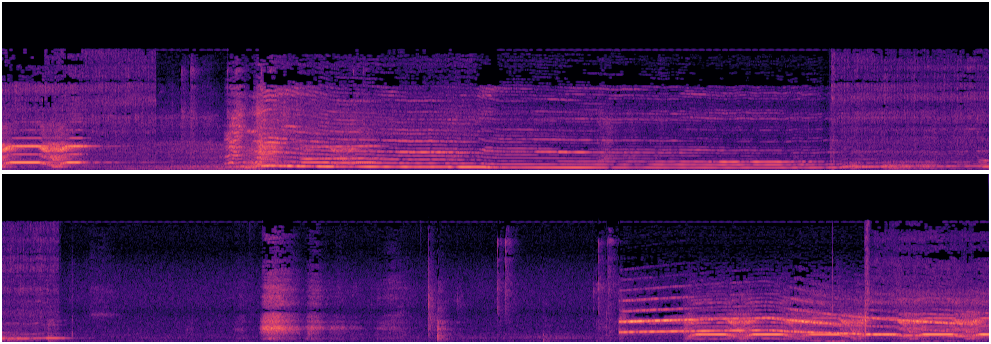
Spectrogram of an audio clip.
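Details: Female Boxer dog howling at passing ambulance sirens: a long, drawn-out, harmonic howl that slides gradually downward. A quieter pause follows, with short scattered sounds, before a loud wavering tone returns near the end.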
